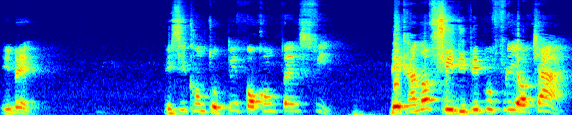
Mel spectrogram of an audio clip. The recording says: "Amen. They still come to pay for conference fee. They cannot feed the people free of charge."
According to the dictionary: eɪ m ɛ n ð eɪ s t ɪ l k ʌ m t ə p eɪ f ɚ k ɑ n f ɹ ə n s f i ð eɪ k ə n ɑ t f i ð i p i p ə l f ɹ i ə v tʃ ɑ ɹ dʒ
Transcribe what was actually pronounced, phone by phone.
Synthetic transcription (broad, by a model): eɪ m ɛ n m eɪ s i k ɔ m t ə p eɪ f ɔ k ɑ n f ə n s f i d eɪ k ə n ɑ t f i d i p i p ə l f ɹ i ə tʃ ɑ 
